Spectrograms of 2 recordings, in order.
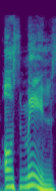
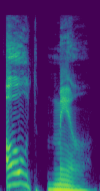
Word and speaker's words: oatmeal: Eh, no se dice osmil, se dice oatmeal.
